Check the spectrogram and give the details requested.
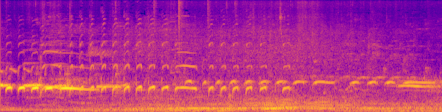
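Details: Zebra dove singing in a Bangkok-and-local song mix meant for training young birds: stretched cooing tones lead into a fast, even chain of short bubbling notes, with a low rumbling hum underneath.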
